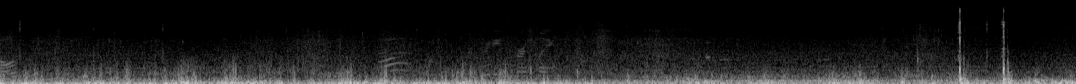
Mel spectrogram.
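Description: Wind buffeting the microphone of a camera riding on a parasail in flight: a fluctuating low rumble throughout, with a few faint voices and one sharp click shortly before the end.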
